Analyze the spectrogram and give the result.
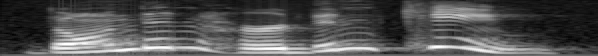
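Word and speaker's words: Dodenherdenking: This is how they say it. Donden Herden King.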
